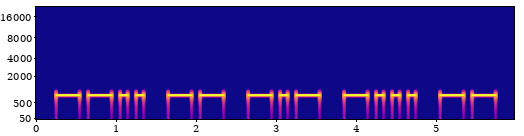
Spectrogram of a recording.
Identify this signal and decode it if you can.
Morse code, heard as a keyed tone, about 12 wpm, 800 Hz. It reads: ZMKBM
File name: Morse / ltr-12wpm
